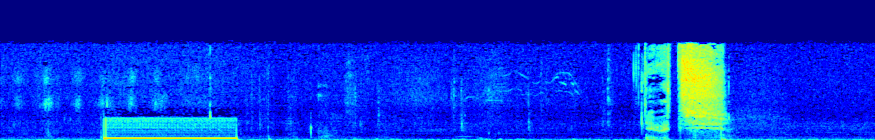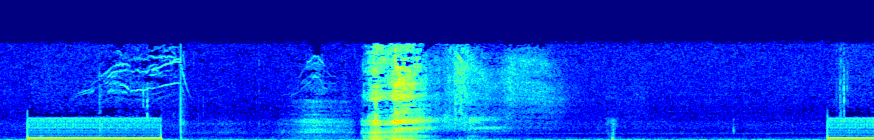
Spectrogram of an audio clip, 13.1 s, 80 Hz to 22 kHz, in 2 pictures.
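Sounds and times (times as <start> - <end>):
telephone ringback tone while calling someone: 0.8 - 1.8, 6.8 - 7.8, 12.8 - 13.1.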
